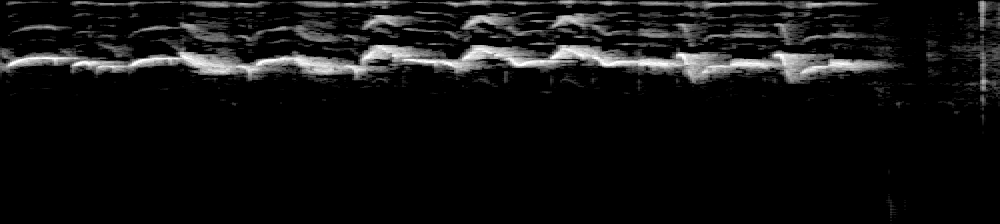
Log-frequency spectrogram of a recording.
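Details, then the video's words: Nightingale singing: a loud, continuous warbled whistle that wavers up and down in quick rolling undulations for about six seconds, then fades to near silence with a faint knock at the end. "Singing nightingale. amazing bird song"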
